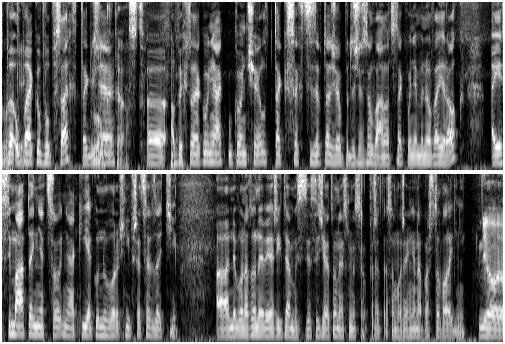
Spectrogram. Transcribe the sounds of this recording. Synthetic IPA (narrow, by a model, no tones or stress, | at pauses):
upɛʔuɛjakovopsaxt̪aɡʒɛka̰ːst̪ːʔabɪxt̪o̞jako̞ɲaakʔuko̞nt͡ʃɪlt̪aksɛxt͡sɪzɛp̚t̪at̪ʒɛop̬ɾot̪̬oʒɛs̬o̞wvaːnot͡sɛ̥t̪ak̚poɲɛmnovɛjɾo̞kʔajɛsɪmaːt̪ɛɲɛt͡so̞ɲɛakiːjako̞novoɾot͡ʃɲiːpr̝̥ɛt̪sɛvzacḭː | ʔanɛbo̞nat̪o̞nɛvɪjɛriːt̪ɛamɪsliːt̪ɛsɪʒɛjɛt̪onɛsmɪsl̩pɾoʒɛt̪oɛjɛ̰samozrɛjmɲɛnapɾost̪ovalɪdɲḭːjoj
